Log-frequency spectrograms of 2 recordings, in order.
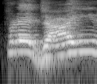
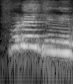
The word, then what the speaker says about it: fragile: fragile 해도 되고요. 프레자일 해도 발음이 됩니다. 프레자일. 보통 박스에 프레질이 많이 쓰였죠. 프레질 해도 되고 프레자일 해도 돼요.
